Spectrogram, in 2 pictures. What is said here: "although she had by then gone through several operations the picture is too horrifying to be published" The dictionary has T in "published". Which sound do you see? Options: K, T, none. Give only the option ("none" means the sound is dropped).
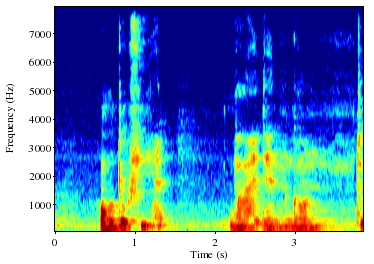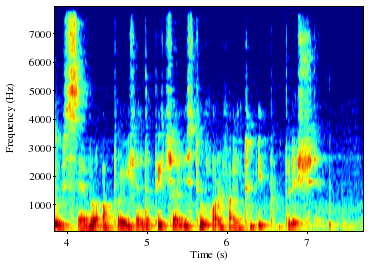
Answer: T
